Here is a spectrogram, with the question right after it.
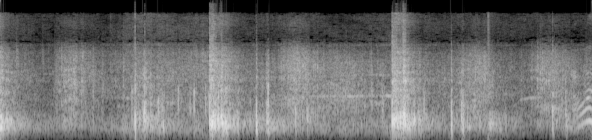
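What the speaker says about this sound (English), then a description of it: "They're having a firework competition out there." Fireworks from a firework competition go off outdoors in repeated popping bursts and crackles, with two stronger booms standing out. The sound is moderately distant and irregular.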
